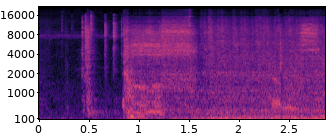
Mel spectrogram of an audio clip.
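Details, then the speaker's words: 1972 Ford F250 Highboy, 390ci V8, stone-cold engine on an 85-degree day, gas pumped, out of gear with no clutch applied: a short crank, it catches almost at once and settles into a steady, even idle. A healthy cold start. "it's ice cold motor, everything's cold, so I'm just going to start it up."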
